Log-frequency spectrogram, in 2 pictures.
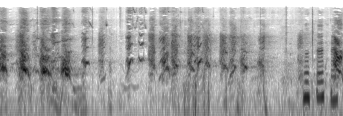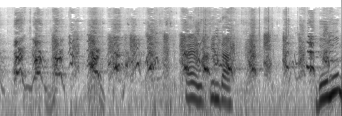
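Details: Sharp, quick barks and yips from white puppies kept at a plum orchard, several dogs calling over one another, mixed with a person talking and laughing in the foreground.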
